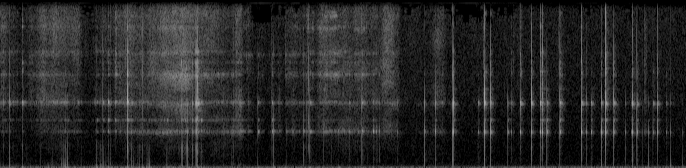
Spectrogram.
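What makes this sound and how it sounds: Long acrylic nails tap rapidly along the body and neck of a medium cobalt blue glass water bottle with a blue cap. The result is a steady stream of sharp, dry clicks with a faint bright glassy ring that fades almost instantly, over a low background rumble.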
